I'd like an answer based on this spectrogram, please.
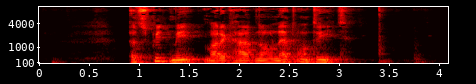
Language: Western Frisian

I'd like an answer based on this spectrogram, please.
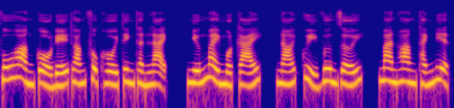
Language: Vietnamese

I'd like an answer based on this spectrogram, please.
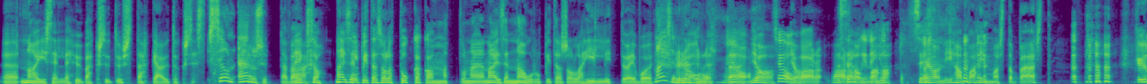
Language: Finnish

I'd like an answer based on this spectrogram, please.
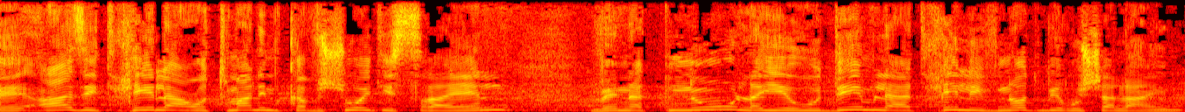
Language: Hebrew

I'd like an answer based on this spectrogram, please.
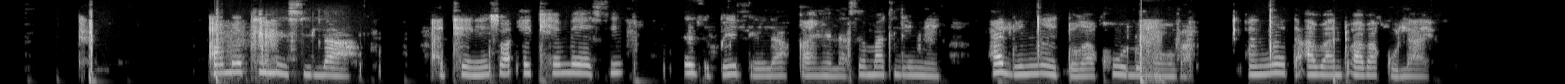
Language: North Ndebele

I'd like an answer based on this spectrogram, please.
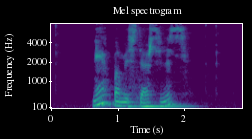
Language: Turkish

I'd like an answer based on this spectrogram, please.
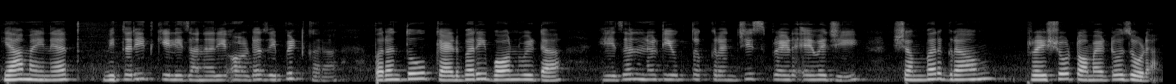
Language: Marathi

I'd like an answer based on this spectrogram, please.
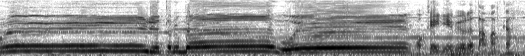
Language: Indonesian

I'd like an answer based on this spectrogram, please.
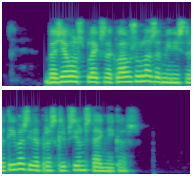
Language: Catalan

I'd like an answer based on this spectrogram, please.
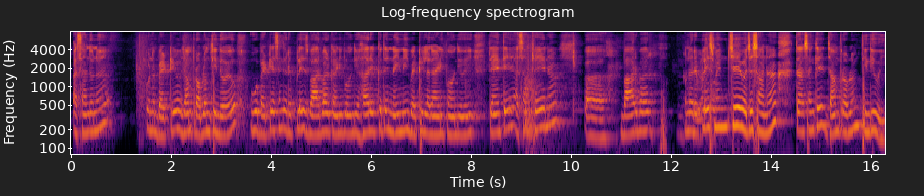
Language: Sindhi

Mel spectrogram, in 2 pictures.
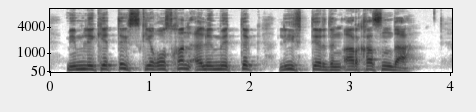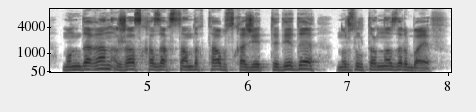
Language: Kazakh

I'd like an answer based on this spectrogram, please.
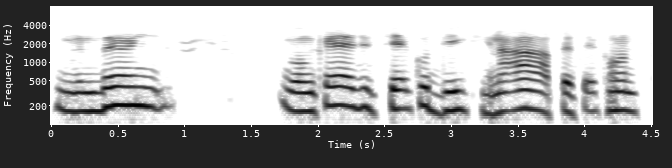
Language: Santali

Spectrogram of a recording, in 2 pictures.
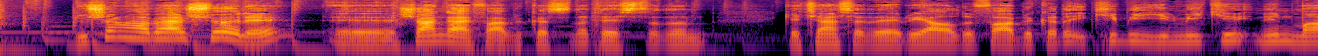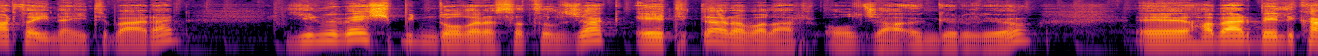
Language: Turkish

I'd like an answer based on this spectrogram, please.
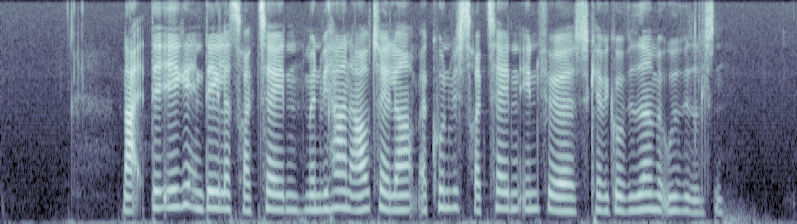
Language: Danish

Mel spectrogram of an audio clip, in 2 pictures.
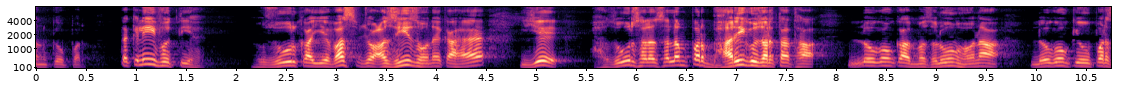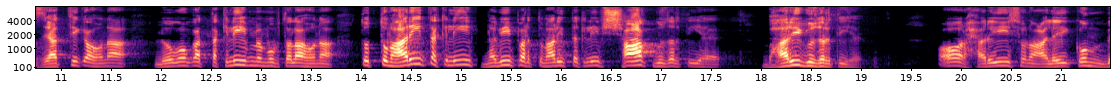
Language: Urdu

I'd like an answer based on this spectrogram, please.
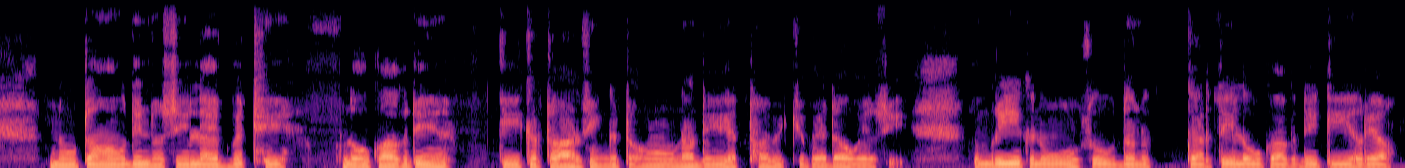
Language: Punjabi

